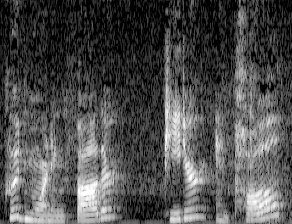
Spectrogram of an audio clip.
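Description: A woman voicing a clever, cheeky young farm boy who talks brightly and slyly. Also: on the high side, animated, unhurried, highs cut off.

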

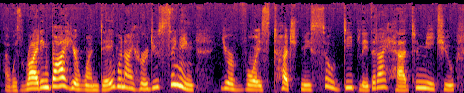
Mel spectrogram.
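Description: A woman's voice: mid-range voice, animated, measured pace, husky. A woman voicing an earnest, romantic young prince who speaks in a courtly storybook manner, in a slightly muffled recording.

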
